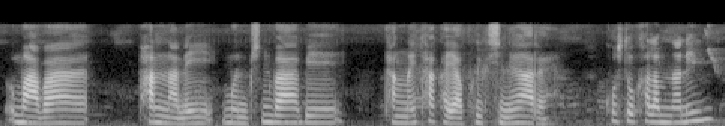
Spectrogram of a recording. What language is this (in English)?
Bodo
